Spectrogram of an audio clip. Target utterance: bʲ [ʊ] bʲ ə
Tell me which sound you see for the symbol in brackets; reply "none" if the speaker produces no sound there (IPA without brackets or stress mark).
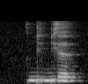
ʊ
